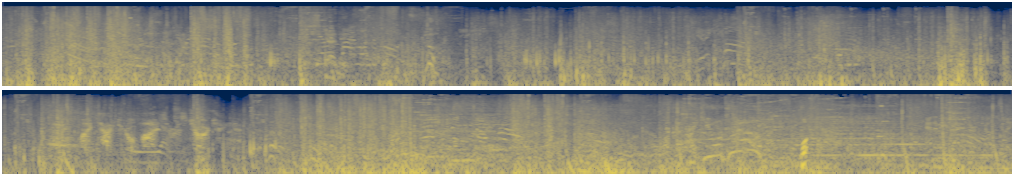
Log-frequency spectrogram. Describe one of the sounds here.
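Bow shots twang and whoosh in quick bursts.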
